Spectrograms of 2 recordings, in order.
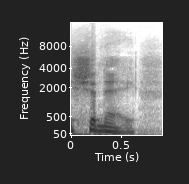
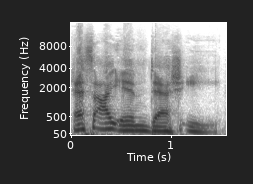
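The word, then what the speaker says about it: Sin-é: I used to say Chennai. I don't know. It's SIN-E.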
